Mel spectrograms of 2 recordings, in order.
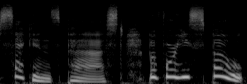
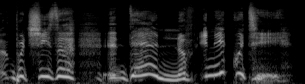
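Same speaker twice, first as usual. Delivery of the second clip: high, louder desperate plea; 10 semitones higher, 3 dB louder than usual. Acted. Crowley desperately arguing with the archdemon, high plea. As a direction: grab at straws. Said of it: "said Crowley desperately".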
